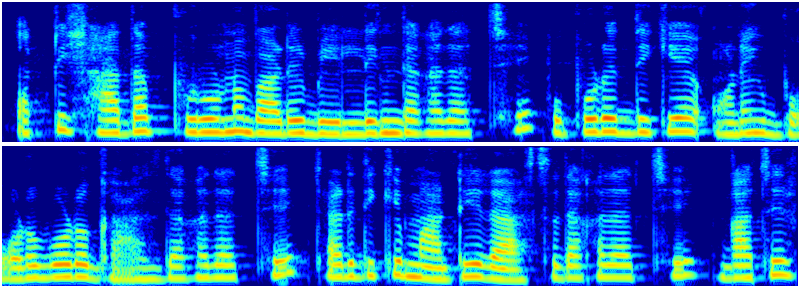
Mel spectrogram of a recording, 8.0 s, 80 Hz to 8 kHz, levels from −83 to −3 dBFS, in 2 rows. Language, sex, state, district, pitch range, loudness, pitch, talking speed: Bengali, female, West Bengal, Jhargram, 205-235 Hz, -31 LUFS, 215 Hz, 150 wpm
